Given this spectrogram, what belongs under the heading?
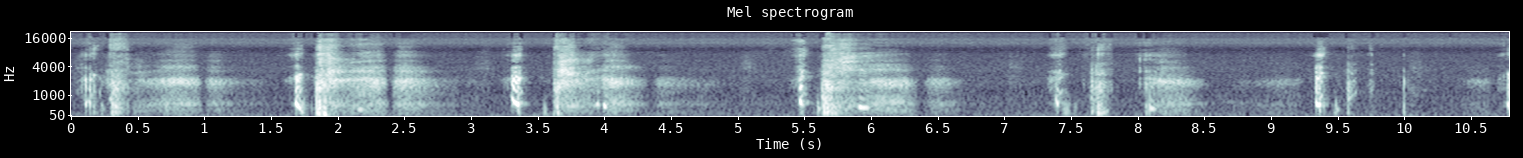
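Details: Person with a cold and allergies, having intense sneezing episodes every couple of hours, gives about six forceful sneezes, each after a sharp breath in; sneezing fit.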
